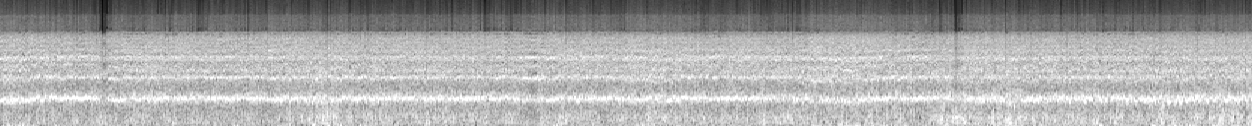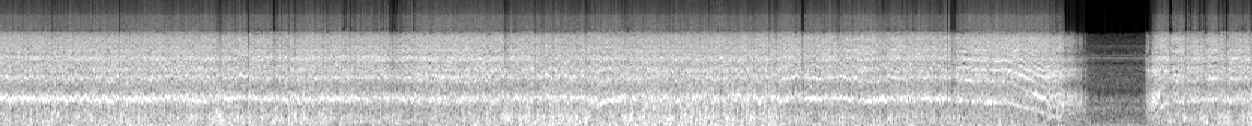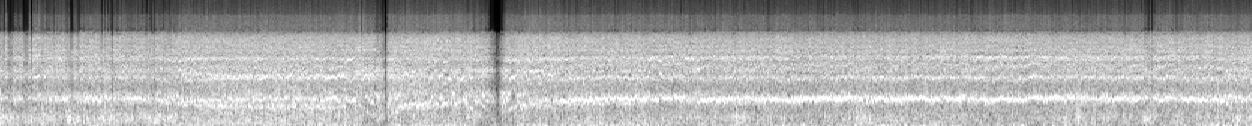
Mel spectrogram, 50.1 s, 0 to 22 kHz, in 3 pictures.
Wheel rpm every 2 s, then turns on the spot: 220, 230, 230, 230, 230, 230, 230, 230, 230, 230, 230, 220, 230, 220, 220, 40, 170, 230, 200, 120, 150, 220, 220, 230, 230.
none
